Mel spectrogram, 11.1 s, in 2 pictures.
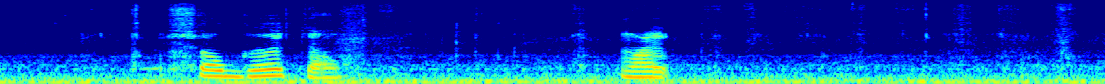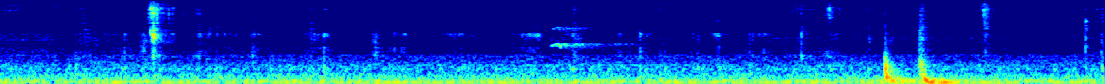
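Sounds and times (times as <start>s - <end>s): person chewing food: 2.0s - 11.0s
dull thumps: 9.8s - 10.4s.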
